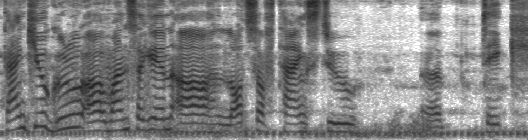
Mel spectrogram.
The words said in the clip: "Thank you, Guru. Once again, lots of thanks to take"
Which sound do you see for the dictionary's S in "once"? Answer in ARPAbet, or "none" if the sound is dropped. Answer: S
